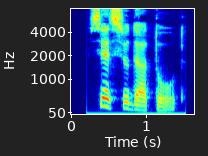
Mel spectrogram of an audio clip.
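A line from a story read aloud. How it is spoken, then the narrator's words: Old badger, gentle. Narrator (Russian): сказал дядюшка барсук мягко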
